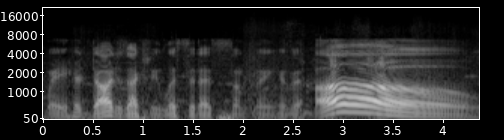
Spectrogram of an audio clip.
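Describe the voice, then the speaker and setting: Slow-paced, animated gamer commentary. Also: mid-range voice, dull audio. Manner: informal, reactive. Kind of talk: casual gameplay commentary. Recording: game music behind the voice. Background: game music.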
